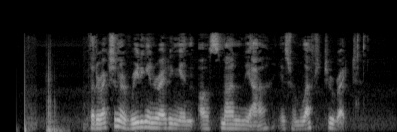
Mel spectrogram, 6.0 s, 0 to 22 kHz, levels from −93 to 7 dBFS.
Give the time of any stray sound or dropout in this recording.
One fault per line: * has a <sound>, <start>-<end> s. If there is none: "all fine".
* has a thud, 0.7-1.1 s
